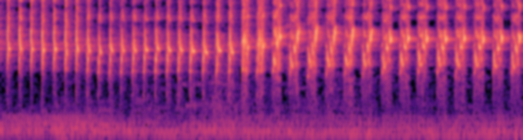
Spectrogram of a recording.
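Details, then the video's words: Prolific fighter lovebird delivering a long 'ngekek panjang' chatter to draw an answer from other lovebirds: rapid, regular high notes running without a break, the pitch climbing a little midway, over a faint low hum. "masteran pancingan suara LOVEBIRD ini. LOVEBIRD mu akan segera nyaut dan ngekek panjang"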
